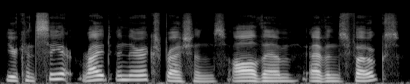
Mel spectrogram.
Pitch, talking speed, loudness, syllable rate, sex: 175 Hz, 175 wpm, -18 LUFS, 4.0 syllables/s, male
